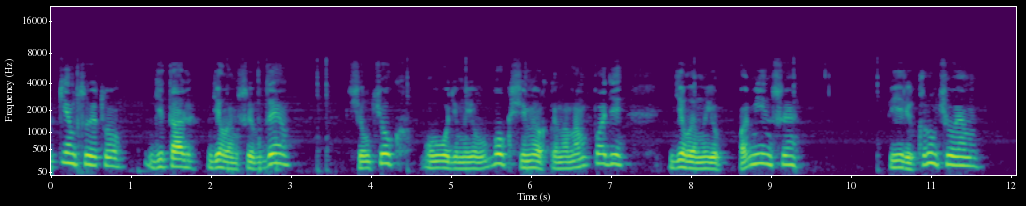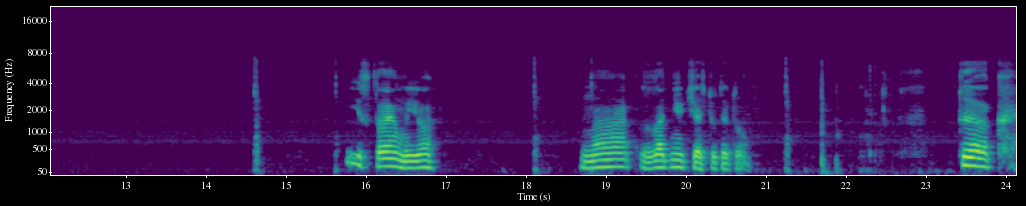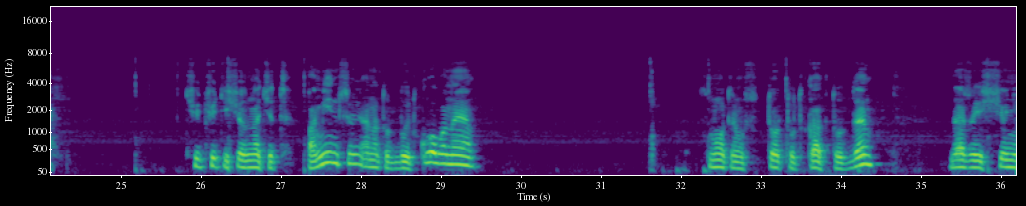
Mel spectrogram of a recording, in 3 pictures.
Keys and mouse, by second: 0.4 KP_1, 2.7 shift+d, 4.7 click, 6.0 KP_7, 8.3-9.6 drag, 10.5-14.9 drag, 15.7-18.5 drag, 19.0-21.5 drag, 21.8 KP_1, 25.5-26.5 drag, 27.4 click, 29.4-31.8 drag, 32.6 middle click, 35.9-36.1 drag.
